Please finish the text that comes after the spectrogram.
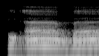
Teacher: Mad muttasil ini di dalam riwayat Hafiz an Asim dari Thariq Syatibiyah, panjangnya yang muqaddam atau diutamakan adalah 4 harokat dan juga boleh 5 harokat. Jadi panjangnya 4 harokat atau 5 harokat. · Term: mad wajib muttasil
